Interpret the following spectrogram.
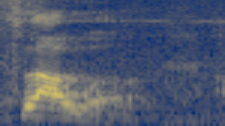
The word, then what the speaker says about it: flower: ये जो एंड में आर है, ब्रिटिश इंग्लिश में एक रूल है प्रोनंसिएशन का कि अगर किसी वर्ड के एंड में आर हो तो उसका उच्चारण नहीं होता, वो हमेशा साइलेंट होता है। लेकिन अमेरिकन इंग्लिश में ऐसा कोई रूल नहीं है। तो ब्रिटिश इंग्लिश के हिसाब से इस आर का उच्चारण नहीं किया जा रहा है और इसको हम पढ़ेंगे फ्लावर। अमेरिकन इंग्लिश में जब आर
